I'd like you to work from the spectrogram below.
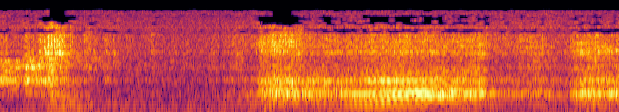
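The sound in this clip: Car engine on a drive to a plant, a mid-pitched hum that swells after a quieter stretch into a louder revving drone with clear engine tones, then eases back before picking up again.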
